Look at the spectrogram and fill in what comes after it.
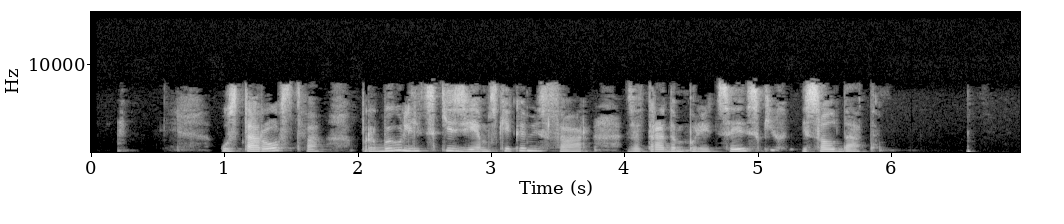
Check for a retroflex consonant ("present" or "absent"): absent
